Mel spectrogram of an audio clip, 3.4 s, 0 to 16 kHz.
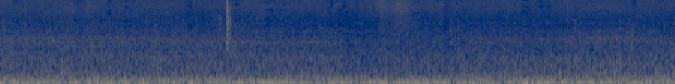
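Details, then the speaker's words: Toyota Corolla with 1ZZ engine at about 70-80k miles, microphone inside cabin, freeway night drive: steady low drone under road rumble at cruising speed, no knocks, ticks or whine; engine healthy (rear brakes may be audible). "As you can hear, the good old 1ZZ sounds perfect for a Corolla."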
